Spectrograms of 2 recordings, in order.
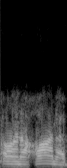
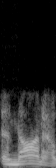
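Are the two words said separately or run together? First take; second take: separately; run together. First: Both words are said fully and separately. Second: The middle vowel drops, joining the words together. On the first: "when I look on the page, I see Anna, Anna" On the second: "the middle ah sound drops and it becomes Inanna"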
